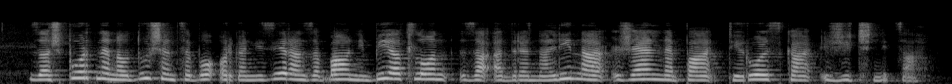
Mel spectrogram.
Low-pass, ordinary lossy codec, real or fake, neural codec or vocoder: 7.2 kHz; AAC, 32 kbps; real; none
